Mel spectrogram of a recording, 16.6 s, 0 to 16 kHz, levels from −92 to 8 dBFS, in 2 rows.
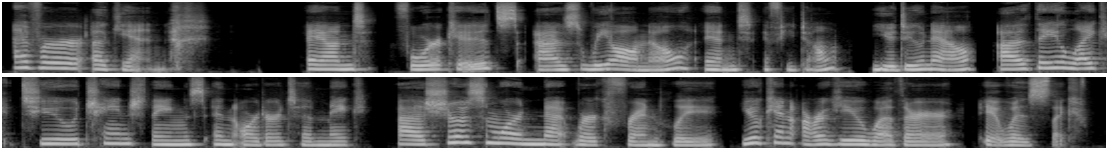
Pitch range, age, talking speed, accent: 190-250 Hz, 10-29, 140 wpm, American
